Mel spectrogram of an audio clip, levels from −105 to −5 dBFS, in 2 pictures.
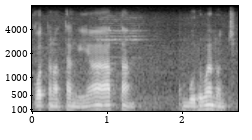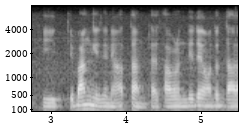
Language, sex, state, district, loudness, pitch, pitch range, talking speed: Chakma, male, Tripura, Unakoti, -21 LUFS, 100 Hz, 95-105 Hz, 140 wpm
